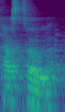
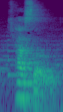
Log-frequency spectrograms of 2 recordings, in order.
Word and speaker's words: castle: doubt doubt without beef castle castle without tea we don't have castel castle thank you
